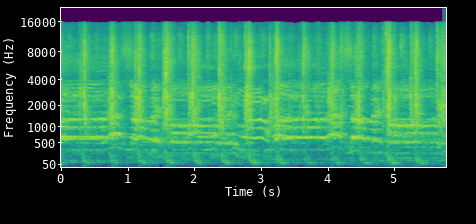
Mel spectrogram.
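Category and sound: crowd, football fans cheering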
